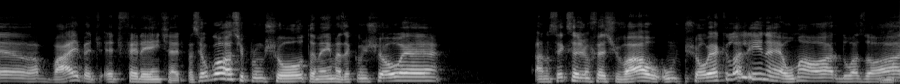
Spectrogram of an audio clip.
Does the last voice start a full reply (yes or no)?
no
